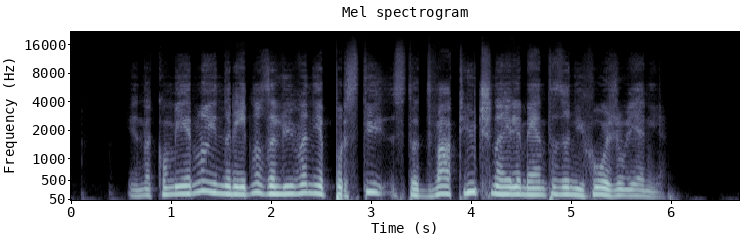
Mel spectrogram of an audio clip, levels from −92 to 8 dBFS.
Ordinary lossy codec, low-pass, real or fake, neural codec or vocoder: none; 19.8 kHz; fake; codec, 44.1 kHz, 2.6 kbps, DAC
